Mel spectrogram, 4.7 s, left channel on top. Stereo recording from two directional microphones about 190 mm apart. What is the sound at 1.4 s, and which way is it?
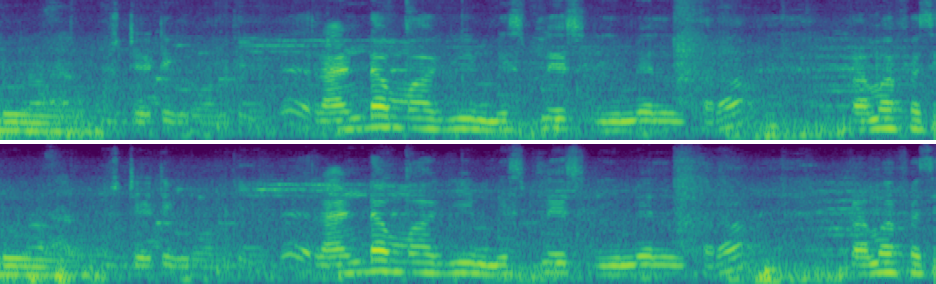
A man's voice, 5° left (ahead or behind).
